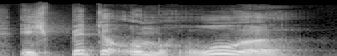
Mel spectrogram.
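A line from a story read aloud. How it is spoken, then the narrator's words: Bellowing. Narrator (German): brüllte Hall sie an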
